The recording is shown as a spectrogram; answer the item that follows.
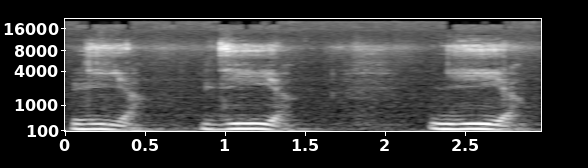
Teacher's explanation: no se hace con la punta de la lengua, sino se hace con la parte de atrás de la lengua.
